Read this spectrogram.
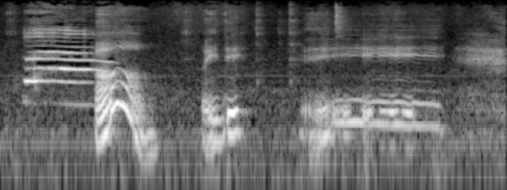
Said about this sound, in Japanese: ルパンが今後ろでニャンニャン泣いてますけども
